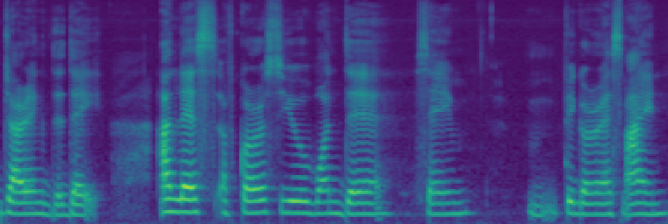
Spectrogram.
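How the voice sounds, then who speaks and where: In a very clean recording with a silent background, a woman with a Russian accent speaks at a medium pitch and a very slow pace in a monotone, flat intonation. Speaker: lifestyle vlogger. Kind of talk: casual vlog tutorial. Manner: halting, with fillers.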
